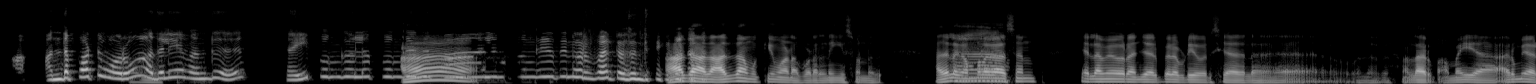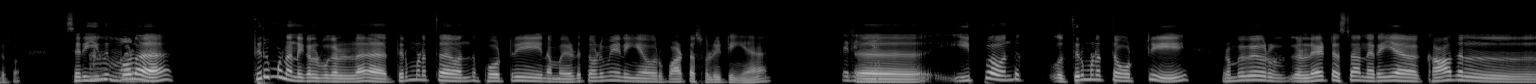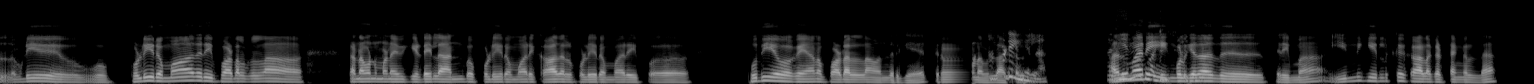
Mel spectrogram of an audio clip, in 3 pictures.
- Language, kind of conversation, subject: Tamil, podcast, விழா அல்லது திருமணம் போன்ற நிகழ்ச்சிகளை நினைவூட்டும் பாடல் எது?
- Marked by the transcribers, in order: other background noise; singing: "தைப்பொங்கலும், பொங்குது, பாலும் பொங்குதுன்னு"; laughing while speaking: "ஒரு பாட்டு வரும் தெரியுமா?"; in English: "லேடஸ்டா"; drawn out: "காதல்"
